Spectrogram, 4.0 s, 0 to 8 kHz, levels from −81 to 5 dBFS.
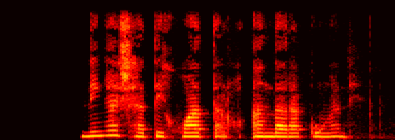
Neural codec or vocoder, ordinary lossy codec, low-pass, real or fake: none; Opus, 64 kbps; 7.2 kHz; real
